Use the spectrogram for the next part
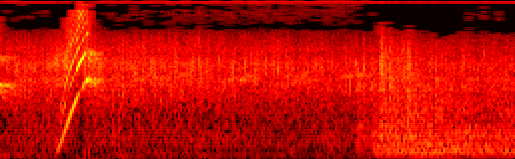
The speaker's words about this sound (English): Pretty nice, eh, Barney? Storming outside, we're here dry as a bone.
